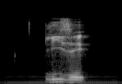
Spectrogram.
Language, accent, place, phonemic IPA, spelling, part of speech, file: French, France, Lyon, /li.ze/, lyser, verb, LL-Q150 (fra)-lyser.wav
- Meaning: to lyse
